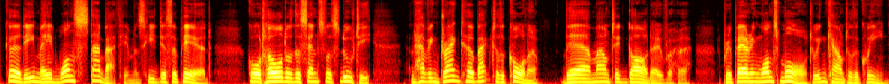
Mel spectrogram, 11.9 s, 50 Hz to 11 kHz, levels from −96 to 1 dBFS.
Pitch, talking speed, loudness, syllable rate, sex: 140 Hz, 175 wpm, -19 LUFS, 5.3 syllables/s, male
